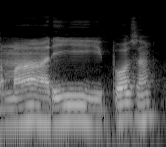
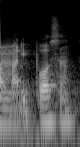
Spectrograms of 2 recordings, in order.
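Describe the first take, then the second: First: "mariposa" slowly, syllable by syllable; dividido em sílabas. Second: Said in the usual way. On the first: Shown as a demonstration. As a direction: stretch "mariposa" into ma, ri, po, sa. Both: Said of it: "Se dividiría de manera".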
